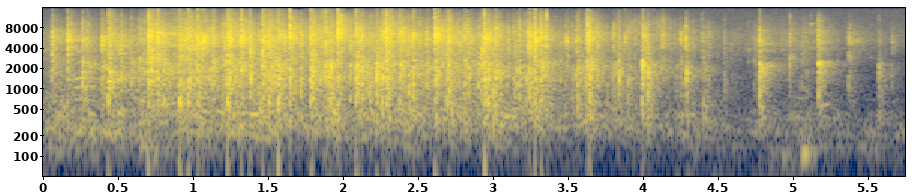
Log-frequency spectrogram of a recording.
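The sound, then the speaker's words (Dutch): A crowd claps steadily, a dense wash of many sharp hand claps filling the whole stretch, loud throughout and thinning a little toward the end, with faint voices underneath. “En als u wilt klappen, doe het dan goed, zou ik zeggen.”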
